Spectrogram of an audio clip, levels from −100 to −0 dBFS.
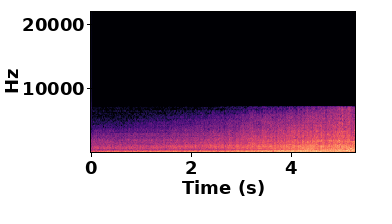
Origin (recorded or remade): remade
